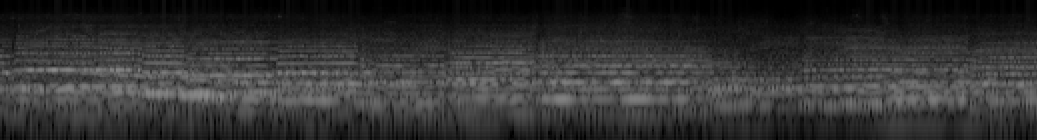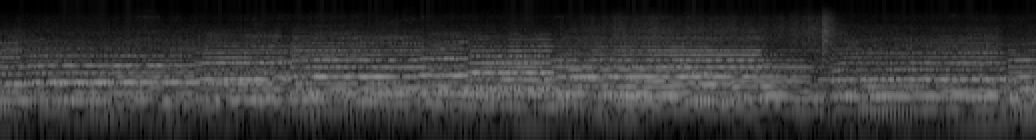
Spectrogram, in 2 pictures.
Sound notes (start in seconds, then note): none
